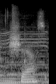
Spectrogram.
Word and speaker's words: Shouse: Next on my list, I've got the Frankie Wah remix of Love Tonight by Shouse. I think I'm saying that right. Shouse, it's house with an S in front of it. Shouse.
